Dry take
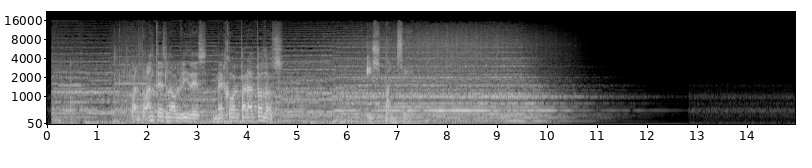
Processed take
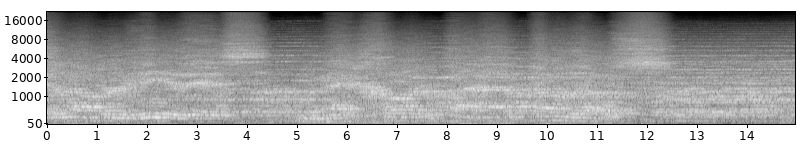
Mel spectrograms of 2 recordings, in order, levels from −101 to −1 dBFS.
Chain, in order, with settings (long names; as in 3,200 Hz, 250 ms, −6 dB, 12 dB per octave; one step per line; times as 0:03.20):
mid-hump overdrive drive 32 dB, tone 5,100 Hz, clips at −2.5 dBFS
extreme stretch with random phases 5.3×, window 0.10 s, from 0:02.35
level −4.5 dB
